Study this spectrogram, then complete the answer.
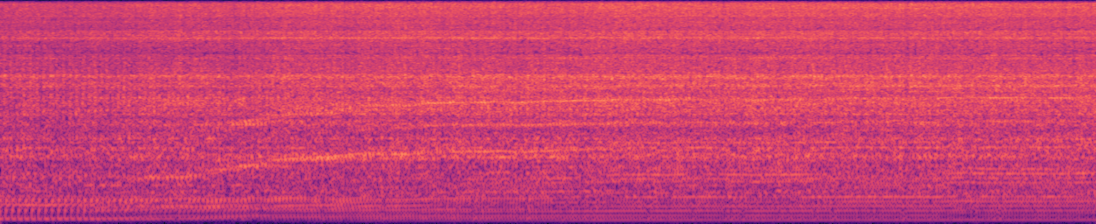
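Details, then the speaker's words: Honda Mega Pro mono single-cylinder, formerly sometimes needing high throttle to start and dying at idle, after an air leak was found and the air screw adjusted: steady putter holding an even idle speed, no hunting or stumbling. "oke mas bro ini sudah ketemu ya setelannya ya memang tadi memang ada kebocoran anginnya"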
